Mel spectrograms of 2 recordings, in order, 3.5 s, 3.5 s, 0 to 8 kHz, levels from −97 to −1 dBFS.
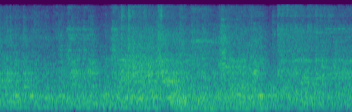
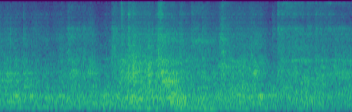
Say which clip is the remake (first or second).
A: second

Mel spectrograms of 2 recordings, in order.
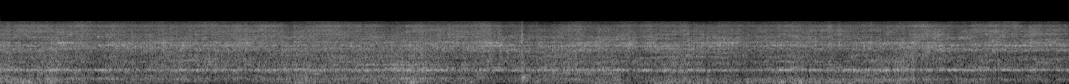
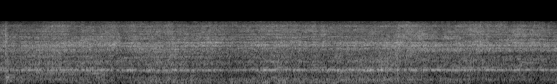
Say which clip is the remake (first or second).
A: first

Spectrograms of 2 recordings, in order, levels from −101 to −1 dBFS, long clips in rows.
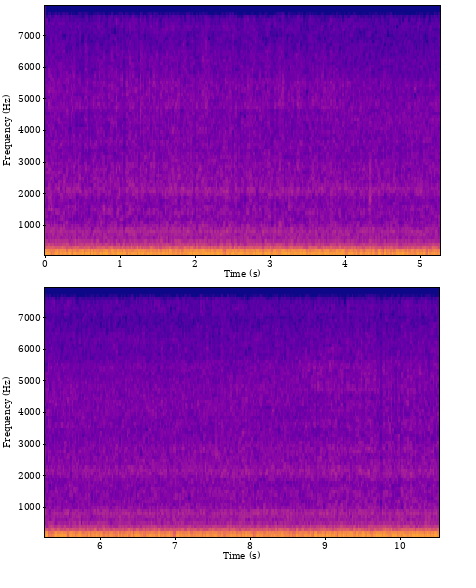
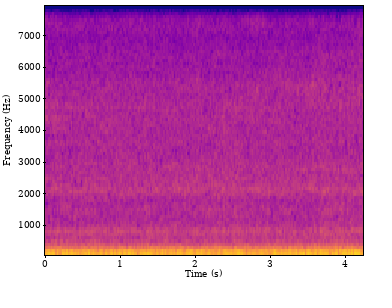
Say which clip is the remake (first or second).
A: second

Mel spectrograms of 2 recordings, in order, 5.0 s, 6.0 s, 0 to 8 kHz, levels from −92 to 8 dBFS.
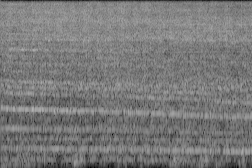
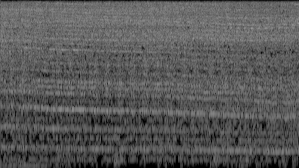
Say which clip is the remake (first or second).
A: first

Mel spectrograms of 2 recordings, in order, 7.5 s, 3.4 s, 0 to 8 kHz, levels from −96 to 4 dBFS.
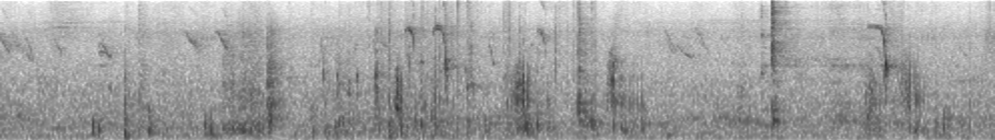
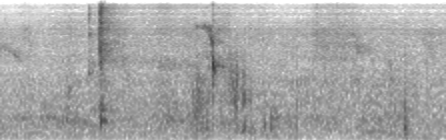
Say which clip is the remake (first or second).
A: second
